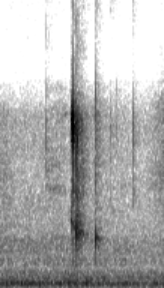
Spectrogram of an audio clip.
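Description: A single short spray from a small perfume atomizer bottle about a second in, followed by a couple of faint handling clicks.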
